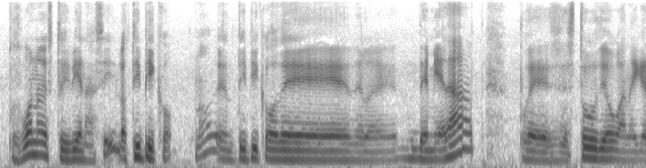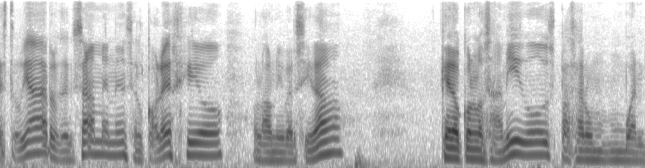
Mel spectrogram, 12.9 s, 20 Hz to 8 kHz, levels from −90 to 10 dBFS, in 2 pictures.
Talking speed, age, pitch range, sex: 155 wpm, 30-49, 115-155 Hz, male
